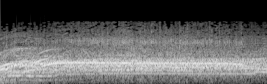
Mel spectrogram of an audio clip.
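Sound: large crowd cheering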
